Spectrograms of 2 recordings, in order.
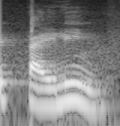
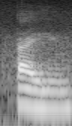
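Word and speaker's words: ptyalin: कहेंगे इसको हम कहेंगे टाइलिन कॉल्ड टाइलिन ठीक है भाई य पर प जो है साइलेंट है तो इसको सि टाइलिन कहेंगे या फिर टाइलिन पसंद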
